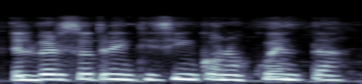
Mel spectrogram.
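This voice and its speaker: High, gravelly-voiced woman preaching scripture. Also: little pitch movement, brisk, warm tone, soft background music. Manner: fervent, often asks "cierto?" and breaks into praise. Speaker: Bible study teacher. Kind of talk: Bible study sermon, reading and explaining scripture.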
